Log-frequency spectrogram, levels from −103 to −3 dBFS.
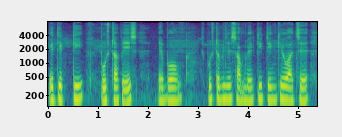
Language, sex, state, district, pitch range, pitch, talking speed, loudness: Bengali, male, Tripura, Unakoti, 150-165 Hz, 155 Hz, 145 wpm, -17 LUFS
